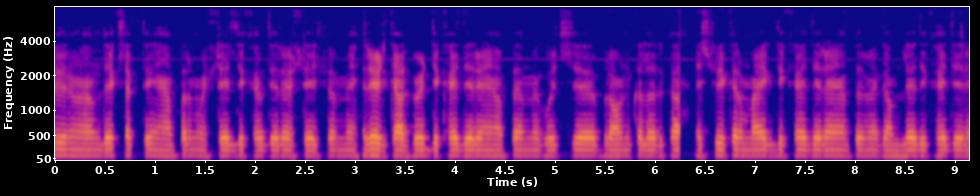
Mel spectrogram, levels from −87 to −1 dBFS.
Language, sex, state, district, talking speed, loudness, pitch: Hindi, male, Maharashtra, Pune, 260 wpm, -31 LUFS, 115 Hz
